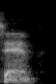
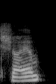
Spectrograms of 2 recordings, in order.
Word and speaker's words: Shyam: mispronouncing your your name it's Sam yeah is it sham no it it's like s the two letters are silent Sam it's like Sam oh okay okay uh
